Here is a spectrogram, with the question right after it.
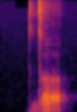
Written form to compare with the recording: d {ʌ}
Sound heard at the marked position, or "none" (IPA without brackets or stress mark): ʌ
